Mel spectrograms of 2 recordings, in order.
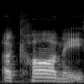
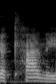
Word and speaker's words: Akane: super mario bros akane so that game is pronounced akane so i was saying a canny or something yeah akane okay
